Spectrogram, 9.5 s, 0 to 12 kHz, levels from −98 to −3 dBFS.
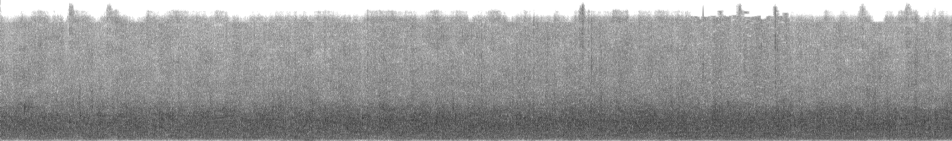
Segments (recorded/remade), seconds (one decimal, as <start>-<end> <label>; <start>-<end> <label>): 0.0-6.9 remade; 6.9-7.9 recorded; 7.9-9.5 remade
